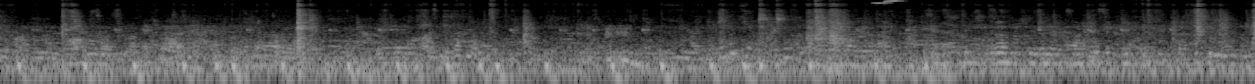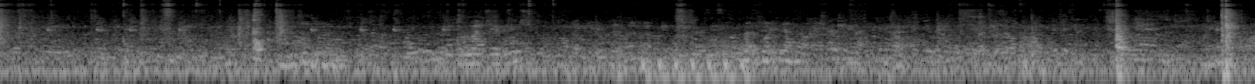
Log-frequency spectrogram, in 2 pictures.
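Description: Metal tongs clink against food trays.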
